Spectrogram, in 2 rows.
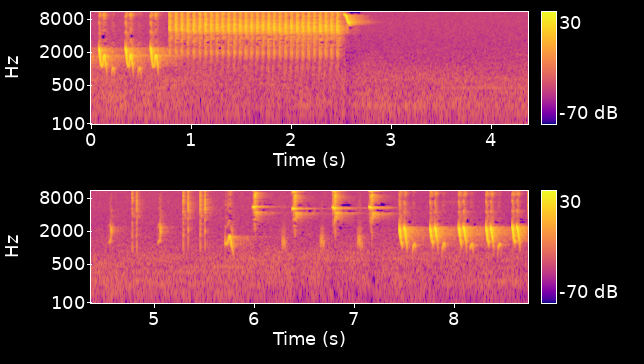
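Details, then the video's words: Thrush nightingale singing at night in Kiili parish on 8 May 2020 at 01:23, recorded from about 4 to 5 metres away. Loud clicking notes lead into a long dry rattle, then a pause, then scattered whistles and sharp repeated chook notes. "Ööbik väga lähedal laulmas"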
